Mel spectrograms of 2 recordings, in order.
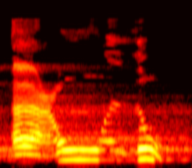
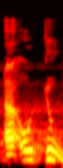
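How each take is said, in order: First: Tongue tip at teeth on dz of A'udzu; correct zal. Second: A'udzu said aju with a j sound; wrong jim. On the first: Teacher demonstrating correct zal in A'udzu. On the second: Teacher showing the wrong reading with jim. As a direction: dzal turned into j in a'udzu. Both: Shown as a demonstration.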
